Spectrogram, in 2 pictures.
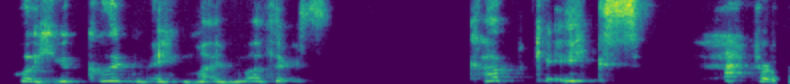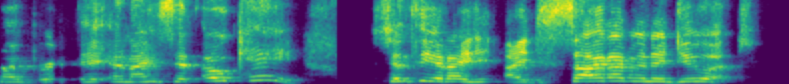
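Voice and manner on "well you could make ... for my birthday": put-on sniffling man's voice. Retelling what he said when her party came up, imitating Ken Meyer's sniffling voice. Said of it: "He says in the very Ken Meyer sniffling voice".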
